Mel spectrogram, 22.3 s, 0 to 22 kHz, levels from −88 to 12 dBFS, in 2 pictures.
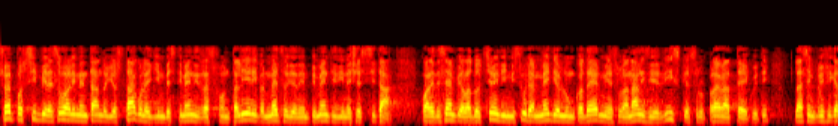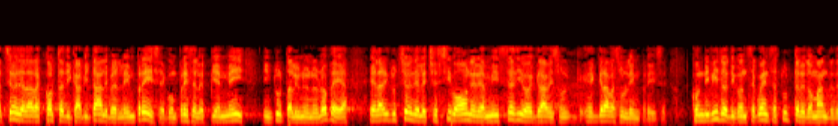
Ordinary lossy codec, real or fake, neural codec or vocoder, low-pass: none; real; none; 5.4 kHz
